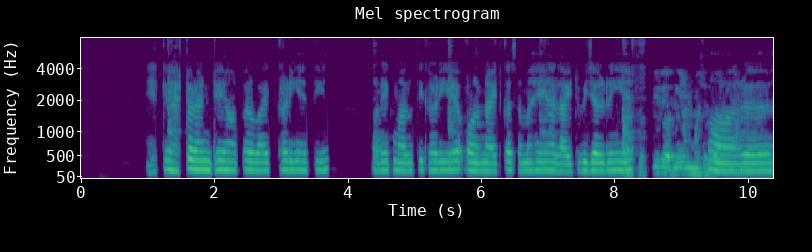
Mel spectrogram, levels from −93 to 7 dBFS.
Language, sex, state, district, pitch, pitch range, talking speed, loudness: Hindi, female, Jharkhand, Jamtara, 180 Hz, 170-190 Hz, 140 wpm, -31 LUFS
